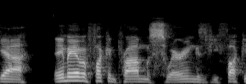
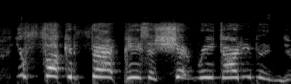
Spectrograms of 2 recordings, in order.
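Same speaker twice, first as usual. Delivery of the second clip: very high, shrill screaming. Retelling others yelling at the speaker: imitating people screaming insults. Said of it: "They were screaming it at me".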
